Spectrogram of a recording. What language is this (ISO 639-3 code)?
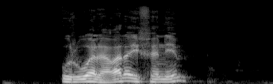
kab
